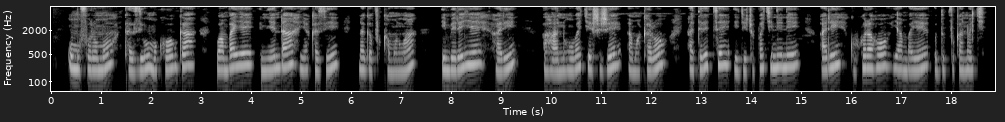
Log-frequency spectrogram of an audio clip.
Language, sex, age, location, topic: Kinyarwanda, female, 18-24, Nyagatare, agriculture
